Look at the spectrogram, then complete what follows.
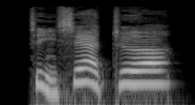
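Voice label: "qing xia che", Chinese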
